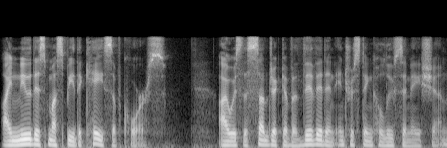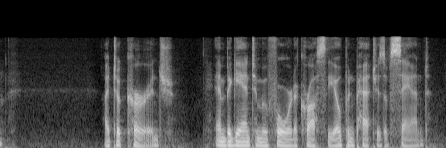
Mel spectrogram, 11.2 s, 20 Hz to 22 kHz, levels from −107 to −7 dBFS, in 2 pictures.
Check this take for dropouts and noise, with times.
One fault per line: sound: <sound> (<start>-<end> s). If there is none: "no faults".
no faults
